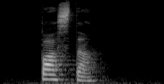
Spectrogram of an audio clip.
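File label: "паста", Komi, female; audio dict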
